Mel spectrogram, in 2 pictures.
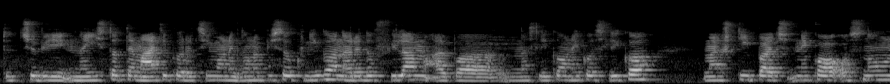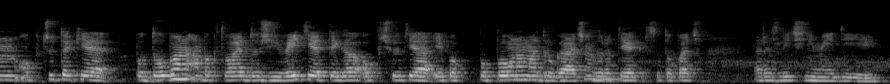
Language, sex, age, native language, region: Slovenian, female, 18-29, Slovenian, Central Slovenia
